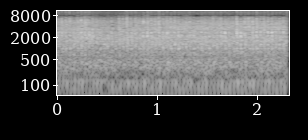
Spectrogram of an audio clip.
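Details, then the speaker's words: UTB tractor with a rebuilt engine, fourth gear with the range reducer in high: deep, even diesel rumble with a steady low throb and no grinding or whine; reducer, rebuilt with new bearings, shaft, seals and planetary gears, sounds healthy. "Salut colegule, uite îți fac un video acum să vezi cum se aude reductorul la mine. Îi dăm cu a patra, reductorul fiind pe mare, da?"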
